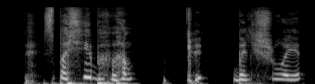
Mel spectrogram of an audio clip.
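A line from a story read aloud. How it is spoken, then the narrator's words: Sobbing. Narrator (Russian): всхлипывает она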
